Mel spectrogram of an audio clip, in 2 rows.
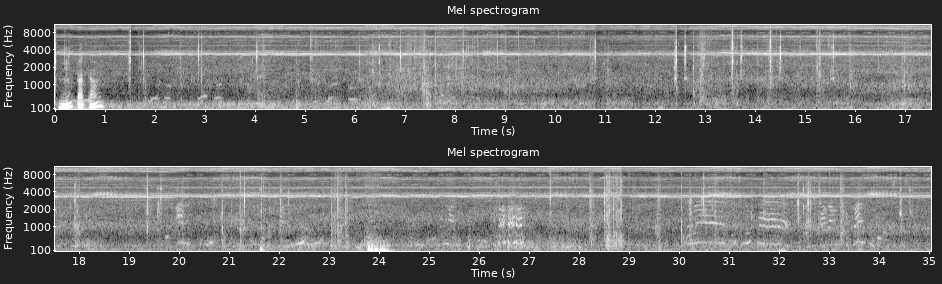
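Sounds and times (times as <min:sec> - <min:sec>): sharp clicks: 0:00.0 - 0:00.5, 0:03.9 - 0:05.4, 0:12.2 - 0:16.1, 0:20.7 - 0:22.3, 0:27.3 - 0:34.8
cicadas droning: 0:00.0 - 0:35.0.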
